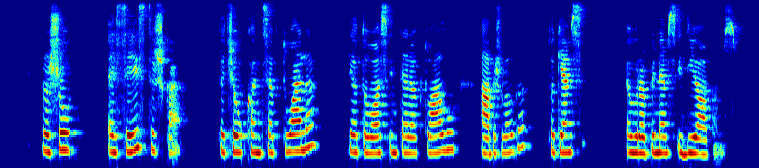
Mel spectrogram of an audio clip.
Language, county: Lithuanian, Kaunas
